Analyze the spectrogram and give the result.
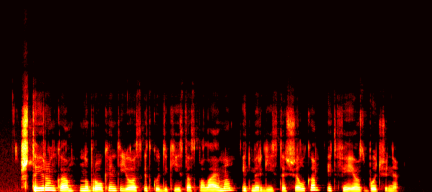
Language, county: Lithuanian, Šiauliai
